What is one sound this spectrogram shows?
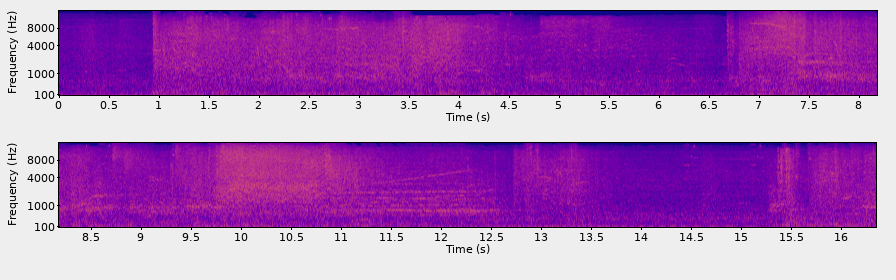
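Machine guns fire in bursts in a video game.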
